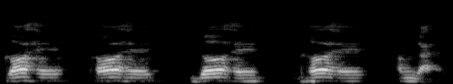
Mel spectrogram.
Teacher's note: इनका उच्चारण स्थल, जैसे क वाले जो ग्रुप है इसको हम लोग कंठ से, कहाँ से उच्चारित करते हैं? कंठ से उच्चारित करते हैं।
